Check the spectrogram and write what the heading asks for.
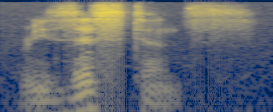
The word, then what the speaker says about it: resistance: it's a noun uncountable how many syllables in resistance three stress on the second syllable resistance there was a lot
